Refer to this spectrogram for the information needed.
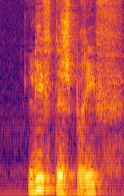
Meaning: love letter
- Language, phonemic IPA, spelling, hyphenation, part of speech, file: Dutch, /ˈlif.dəsˌbrif/, liefdesbrief, lief‧des‧brief, noun, Nl-liefdesbrief.ogg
